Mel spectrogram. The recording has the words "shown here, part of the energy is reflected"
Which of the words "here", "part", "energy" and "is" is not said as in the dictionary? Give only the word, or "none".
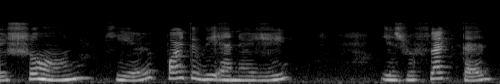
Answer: none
